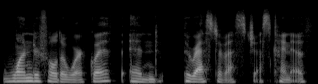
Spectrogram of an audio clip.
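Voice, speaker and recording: A woman's voice: extremely low pitch, normal speed, dry recording. Chatty laughing woman, dry sound. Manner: chatty, laughs often, many fillers. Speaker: podcast guest. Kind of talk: casual conversational interview.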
